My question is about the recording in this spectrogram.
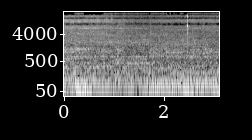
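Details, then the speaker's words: Impala SS V8 idling after coolant added, engine not yet hot, owner notices smoke, suspects exhaust leak or burning-off degreaser: steady even low rumble, no knocks or ticks; normal idle. "She's purring like a kitten. Impala is almost ready for the road."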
